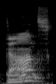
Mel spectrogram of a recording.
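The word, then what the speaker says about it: Gdańsk: We're going to play Arsenal in the final at the Energia Dansk. I think the G is silent in Poland.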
